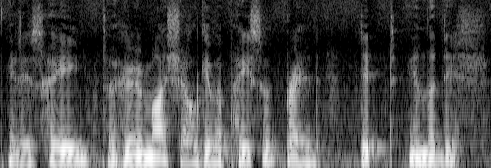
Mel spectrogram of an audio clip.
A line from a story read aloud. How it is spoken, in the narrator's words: Jesus, in a very low voice, says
